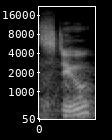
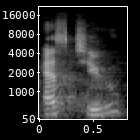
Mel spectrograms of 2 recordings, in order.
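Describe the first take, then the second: First: The name is blended into a single word. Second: The name is spelled out as letter and number. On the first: "you can pronounce it stew" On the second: "It's S two"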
